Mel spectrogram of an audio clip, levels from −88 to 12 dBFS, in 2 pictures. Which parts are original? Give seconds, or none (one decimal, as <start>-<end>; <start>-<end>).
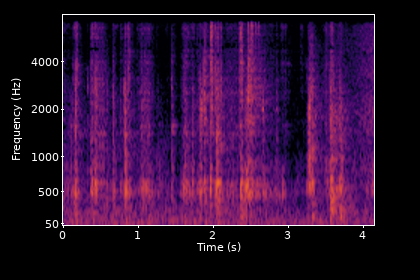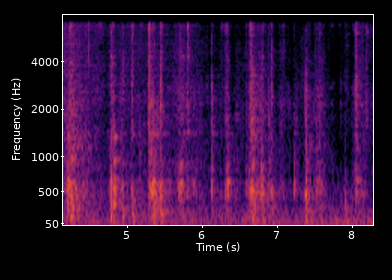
0.0-2.6; 7.2-8.3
